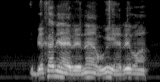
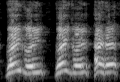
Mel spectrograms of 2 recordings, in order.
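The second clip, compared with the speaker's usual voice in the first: urging shout; 7 semitones higher, 5 dB louder, faster than usual. Acted. Urging someone to go in.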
